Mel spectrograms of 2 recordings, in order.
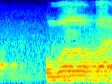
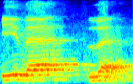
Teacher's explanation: zal itu mengeluarkan lidah yang ujung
